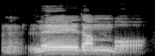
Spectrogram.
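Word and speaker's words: 冷暖房: 발음은 레담보, 레담보로 하기도 하겠죠.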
